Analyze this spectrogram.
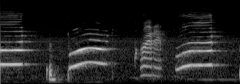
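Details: Pet Indian ringneck parakeet, a three-year-old male, talking indoors, filmed unaware; several tonal, voice-like syllables, some gently rising and falling, separated by short pauses, with a person also speaking to the bird.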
